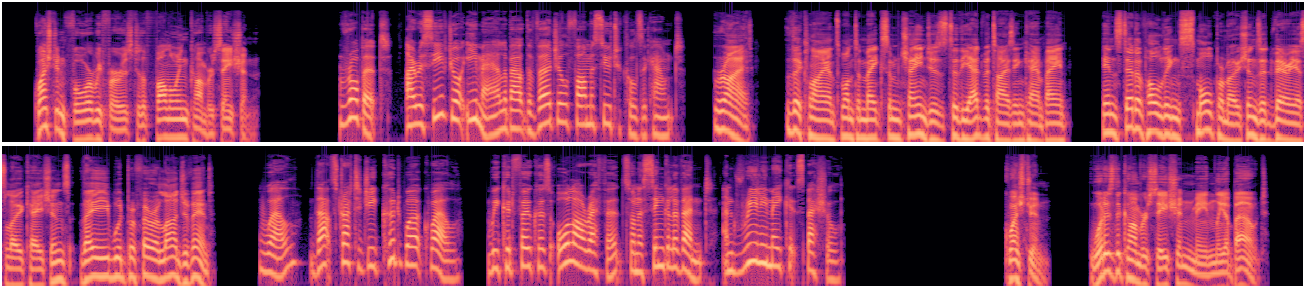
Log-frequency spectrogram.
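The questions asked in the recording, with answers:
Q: What is the conversation mainly about?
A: Changes to a client's advertising campaign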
